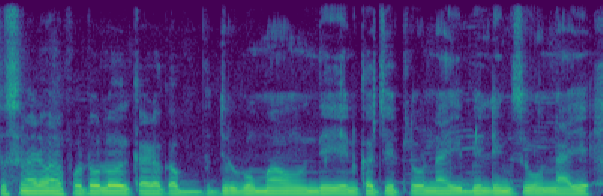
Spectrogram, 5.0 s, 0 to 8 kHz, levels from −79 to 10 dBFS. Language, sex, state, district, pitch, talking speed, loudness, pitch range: Telugu, male, Andhra Pradesh, Guntur, 110 Hz, 165 wpm, -15 LUFS, 110-115 Hz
